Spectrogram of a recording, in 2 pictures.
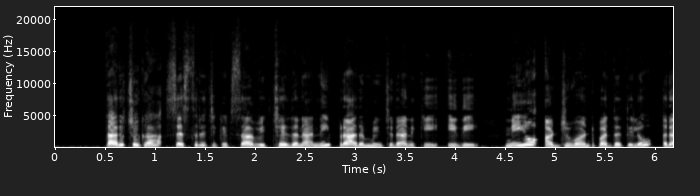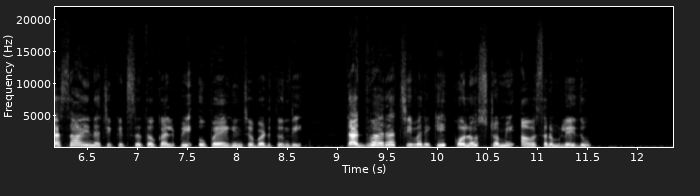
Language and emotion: Telugu, neutral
